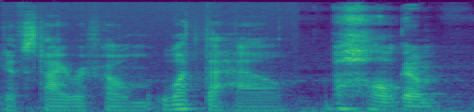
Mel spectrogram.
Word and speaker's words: Pahalgam: Pahalgam.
